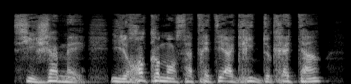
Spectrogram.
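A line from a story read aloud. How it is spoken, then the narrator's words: Angry growl. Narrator (French): gronda Harry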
